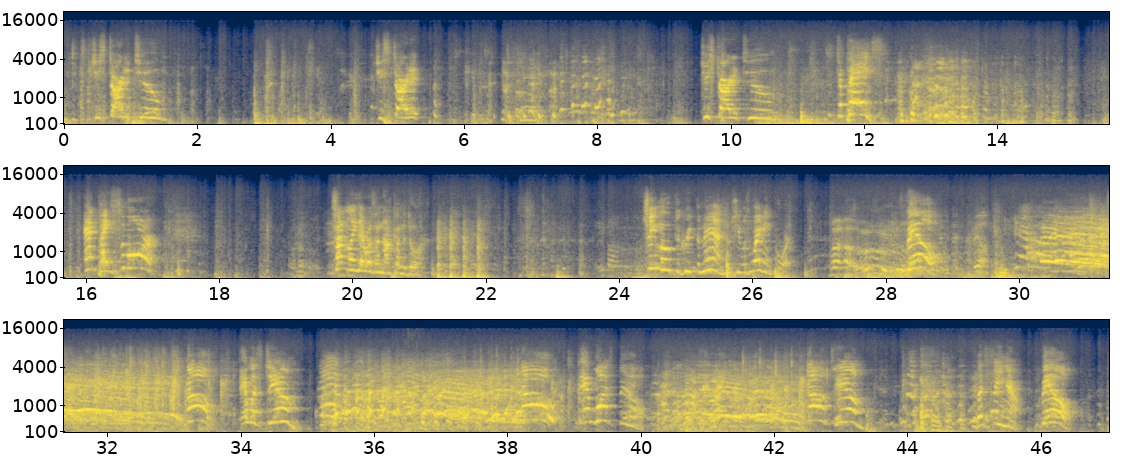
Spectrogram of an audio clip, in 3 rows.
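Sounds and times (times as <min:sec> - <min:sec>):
knocking on a door: 0:21.2 - 0:22.2
people talking over one another: 0:27.2 - 0:31.1, 0:36.9 - 0:43.6.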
